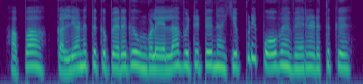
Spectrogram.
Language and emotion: Tamil, sad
